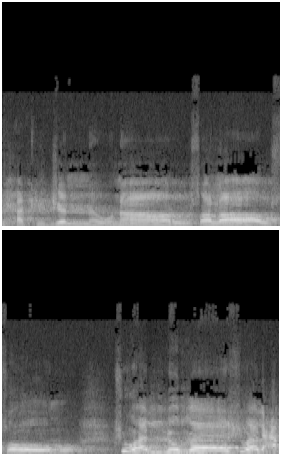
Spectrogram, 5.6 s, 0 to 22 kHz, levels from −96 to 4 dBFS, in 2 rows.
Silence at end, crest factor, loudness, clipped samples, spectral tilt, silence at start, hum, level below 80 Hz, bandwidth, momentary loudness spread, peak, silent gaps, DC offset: 0 s; 14 dB; -17 LUFS; under 0.1%; -5.5 dB/octave; 0 s; none; -50 dBFS; 14 kHz; 13 LU; -2 dBFS; none; under 0.1%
